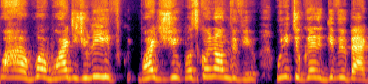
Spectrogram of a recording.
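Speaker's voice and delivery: frantic, worried, high, panicky voice. Retelling a story, acting out a grandson's questions to his grandmother, retelling panicky questions. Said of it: "he gets panicky".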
